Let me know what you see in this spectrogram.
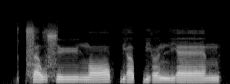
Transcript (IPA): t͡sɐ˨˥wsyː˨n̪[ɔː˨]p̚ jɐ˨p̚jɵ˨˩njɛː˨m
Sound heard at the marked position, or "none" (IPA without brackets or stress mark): ɔː˨˥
